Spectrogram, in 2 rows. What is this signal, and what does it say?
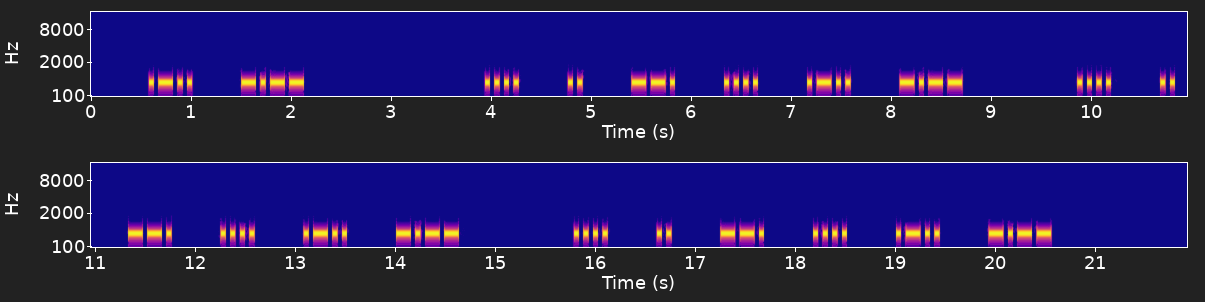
Morse code, heard as a keyed tone, about 25 wpm, spaced as for 13 wpm, 600 Hz. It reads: LY HIGHLY HIGHLY HIGHLY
